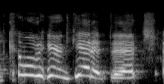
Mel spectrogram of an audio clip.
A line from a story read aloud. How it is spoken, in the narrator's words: another woman yelled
